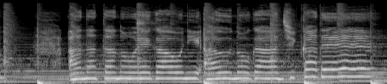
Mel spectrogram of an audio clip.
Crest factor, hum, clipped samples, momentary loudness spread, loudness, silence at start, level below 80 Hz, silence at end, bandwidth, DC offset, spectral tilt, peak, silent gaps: 14 dB; none; under 0.1%; 6 LU; -15 LUFS; 0 s; -26 dBFS; 0 s; 19.5 kHz; under 0.1%; -5 dB/octave; 0 dBFS; none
